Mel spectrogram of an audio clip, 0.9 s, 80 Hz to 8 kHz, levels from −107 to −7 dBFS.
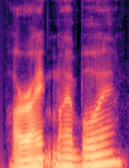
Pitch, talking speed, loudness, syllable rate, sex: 115 Hz, 275 wpm, -17 LUFS, 5.2 syllables/s, male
